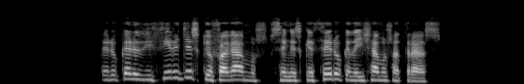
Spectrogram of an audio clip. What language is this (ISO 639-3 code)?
glg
